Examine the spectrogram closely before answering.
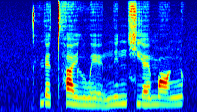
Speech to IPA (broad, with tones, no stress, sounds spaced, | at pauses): pʰ ɥ ɛ˥˧ t̪ʰ a˥˩ ɪ̯ l w ḛ˨˩ ɪ̯ n̪ i˥ n ɕ j ɛ˧˥ m ɑ˧˥ ŋ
